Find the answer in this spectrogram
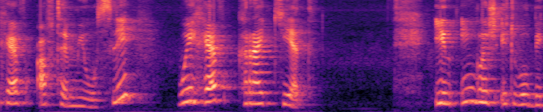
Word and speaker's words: крокет: Then we have, after muesli, we have крокет. In English it will be croquet. And in Russian it will be крокет, and we write T and we pronounce T. And the stress falls on the last syllable.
